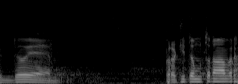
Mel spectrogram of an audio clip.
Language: Czech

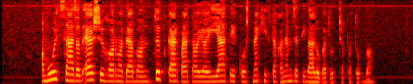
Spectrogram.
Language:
Hungarian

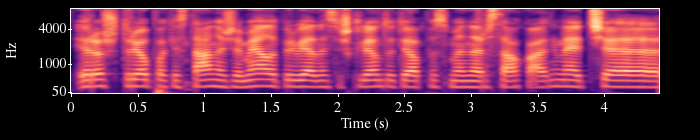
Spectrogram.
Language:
Lithuanian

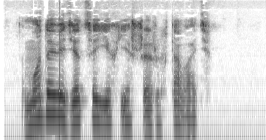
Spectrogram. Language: Belarusian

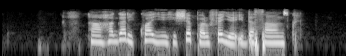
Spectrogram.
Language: Kinyarwanda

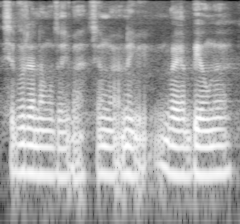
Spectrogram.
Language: Bodo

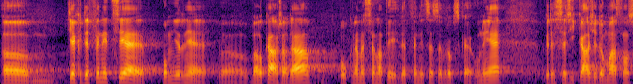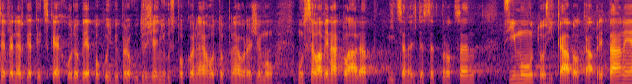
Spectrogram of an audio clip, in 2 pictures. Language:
Czech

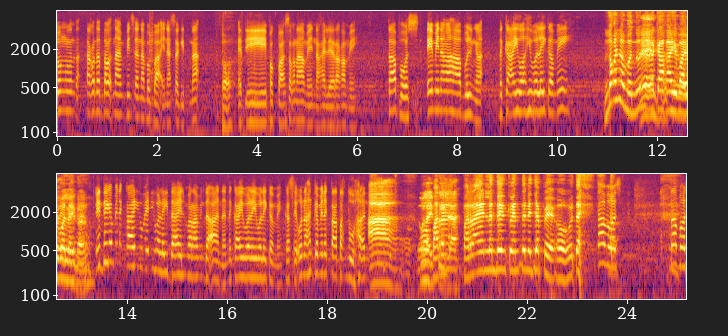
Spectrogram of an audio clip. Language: Filipino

